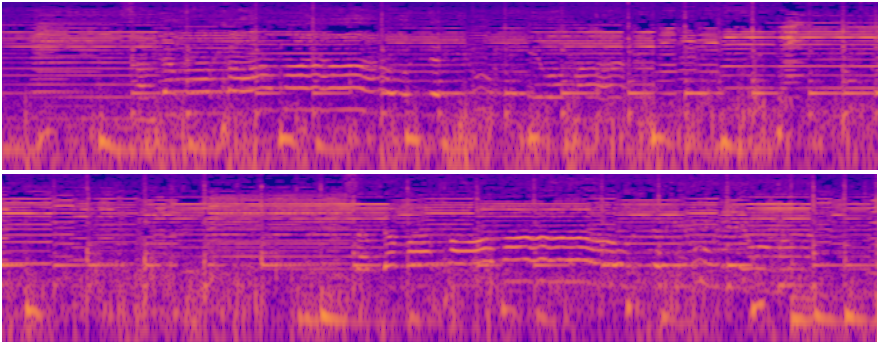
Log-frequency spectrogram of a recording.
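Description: Tabla and harmonium playing a Pashto ghazal: the tabla keeps a steady rhythm of strokes while the harmonium carries the melody.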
